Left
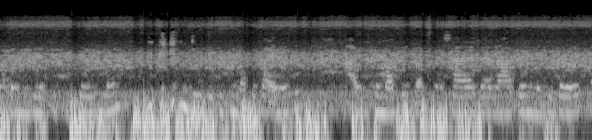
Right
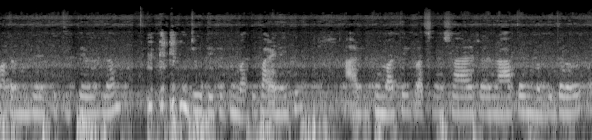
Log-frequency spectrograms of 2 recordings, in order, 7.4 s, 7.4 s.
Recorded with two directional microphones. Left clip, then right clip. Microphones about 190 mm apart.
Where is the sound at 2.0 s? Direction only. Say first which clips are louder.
Left 1 dB; 20° right (ahead or behind).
